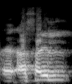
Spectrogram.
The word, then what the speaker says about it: acyl: असाइल, इसको एसिल भी बोल देते हैं। देखो प्रोनाउंसिएशन है असाइल, ACYL।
